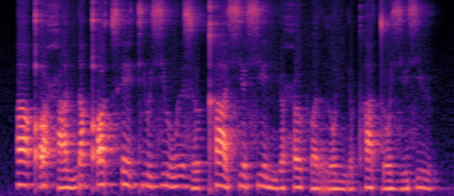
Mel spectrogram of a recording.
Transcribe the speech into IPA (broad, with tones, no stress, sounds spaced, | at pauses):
a˥˨ qʼ u˥˨ ħ a˩˧˩ nʲ a˥˨ qʼ o˥˨ t͡sʰ e˥˨ tʲ u˥˨ zʲ u˥˨ w ɨ˥˨ z ɵ˩˧˩ kʰ a˥˨ sʲ ɐ˥˨ sʲ e˥˨ nʲ ʉ˩˧˩ ħ ɵ˥˨ f ɐ˩˧˩ r o˩˧˩ nʲ ɐ˩˧˩ pʰ a˥˨ t o˩˧˩ zʲ ɨ˩˧˩ sʲ ʉ˥˨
